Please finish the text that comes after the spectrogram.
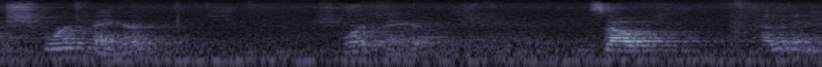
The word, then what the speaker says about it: Schwerdtfeger: who might be curious my last name is pronounced schwartzbager schwartzmaker so i live in california so i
